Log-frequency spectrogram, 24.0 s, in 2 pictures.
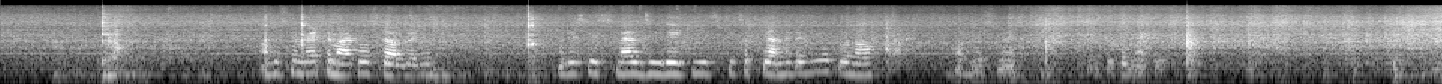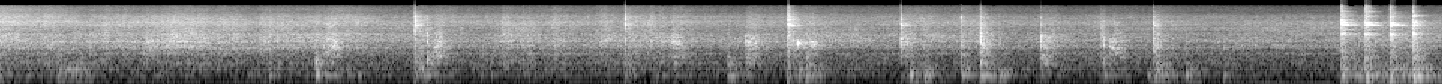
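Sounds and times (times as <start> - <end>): masala sizzling in hot oil: 0.0 - 24.0
spoon scraping against pan: 8.4 - 22.1.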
